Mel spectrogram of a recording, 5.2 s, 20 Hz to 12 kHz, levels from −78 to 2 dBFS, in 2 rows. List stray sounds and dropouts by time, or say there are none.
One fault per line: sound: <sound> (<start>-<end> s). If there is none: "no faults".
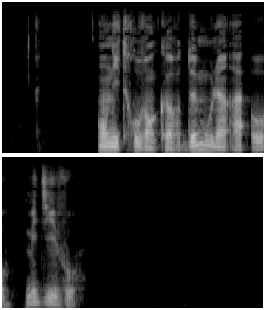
no faults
